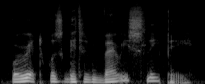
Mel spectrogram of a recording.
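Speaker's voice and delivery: usual speaking voice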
